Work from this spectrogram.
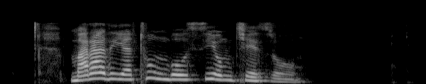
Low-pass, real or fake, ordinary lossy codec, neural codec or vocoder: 7.2 kHz; fake; AAC, 48 kbps; codec, 16 kHz, 4 kbps, FunCodec, trained on LibriTTS, 50 frames a second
